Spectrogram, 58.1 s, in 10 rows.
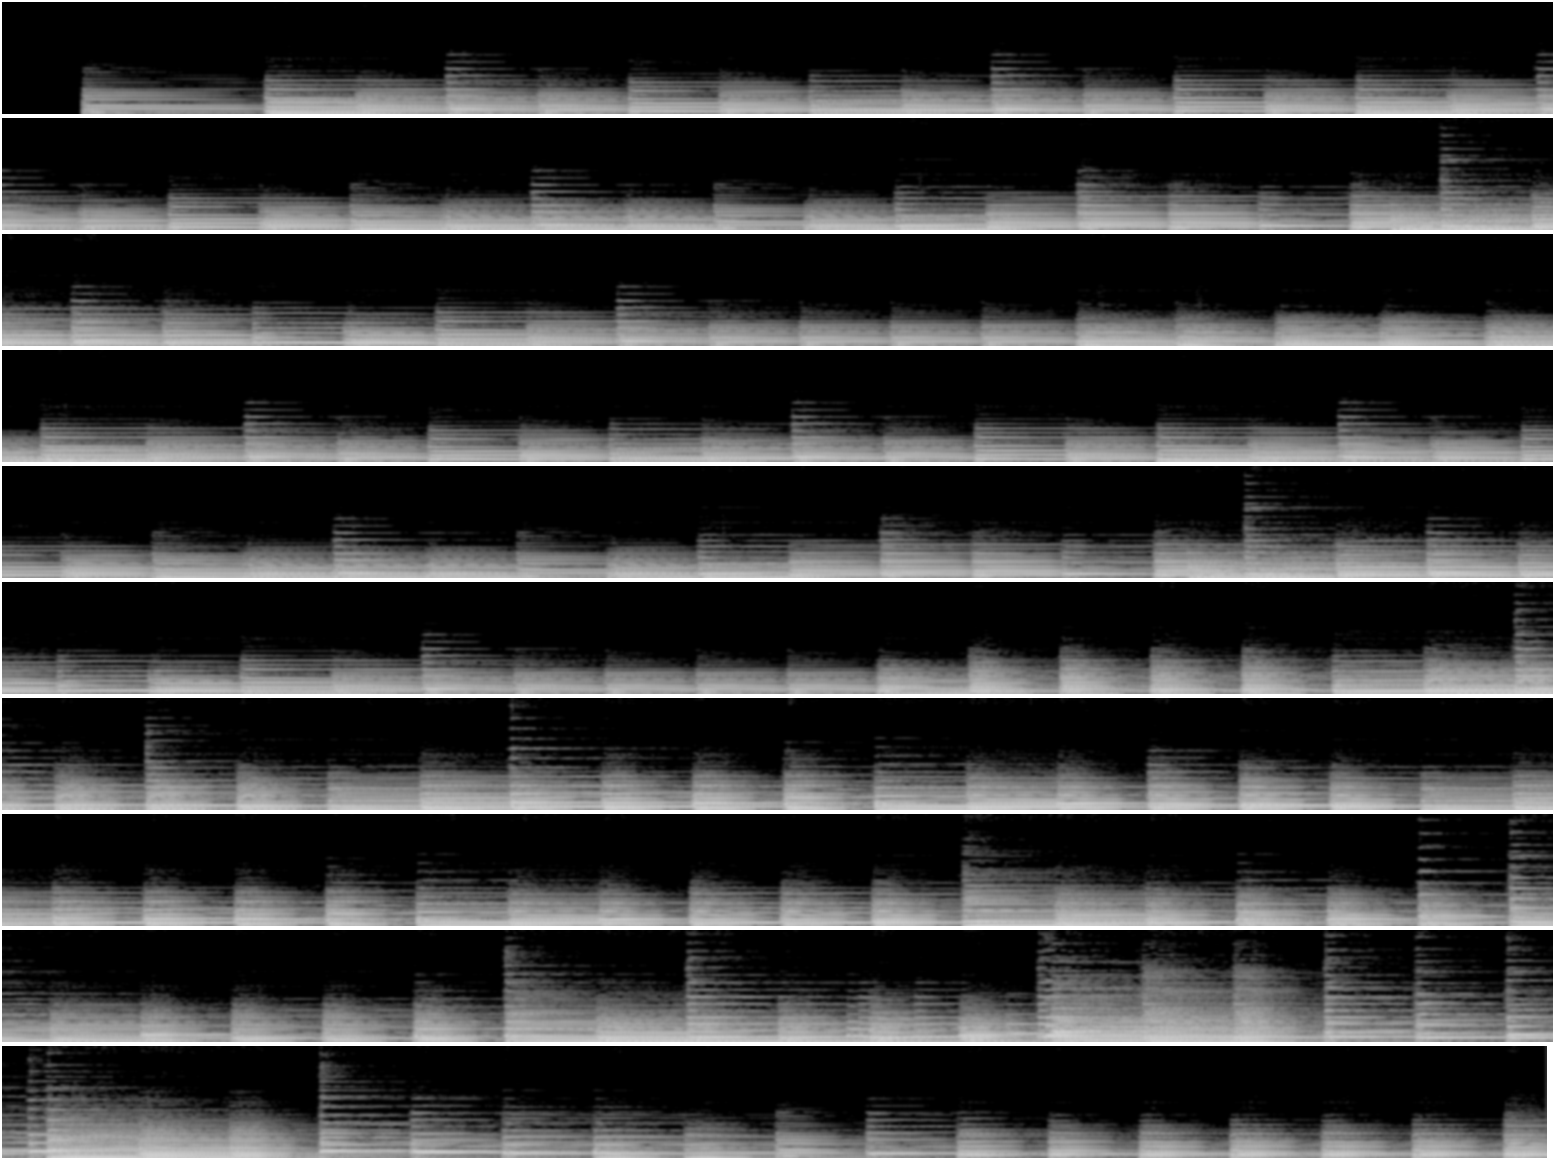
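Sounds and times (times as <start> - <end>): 
piano piece: 0.3 - 58.1.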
